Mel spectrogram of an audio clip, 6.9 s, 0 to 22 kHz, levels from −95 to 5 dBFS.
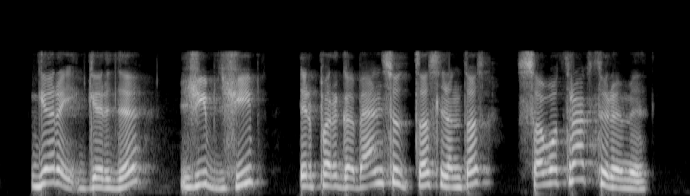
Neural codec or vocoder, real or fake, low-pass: none; real; 7.2 kHz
